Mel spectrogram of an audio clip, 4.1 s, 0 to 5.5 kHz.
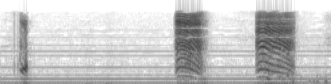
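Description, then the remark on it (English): A duck quacks three times as a phone menu option: a brief quack, then two longer, raspy, nasal quacks after a pause, all over a steady low electrical hum with no talking. “If you would like to hear a duck quack, press 7.”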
